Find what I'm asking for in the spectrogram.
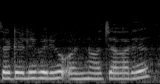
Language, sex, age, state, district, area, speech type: Odia, female, 18-30, Odisha, Malkangiri, urban, spontaneous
